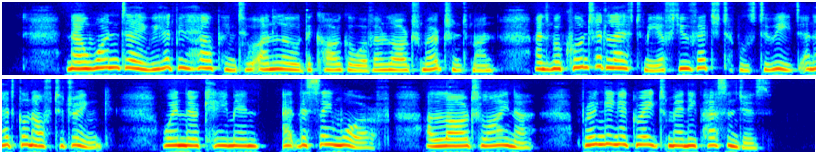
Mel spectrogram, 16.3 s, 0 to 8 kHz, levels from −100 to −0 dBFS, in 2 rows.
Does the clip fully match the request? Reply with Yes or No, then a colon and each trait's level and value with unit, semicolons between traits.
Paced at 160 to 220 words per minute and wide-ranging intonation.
No: average, 175 wpm; average, 3.9 semitones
